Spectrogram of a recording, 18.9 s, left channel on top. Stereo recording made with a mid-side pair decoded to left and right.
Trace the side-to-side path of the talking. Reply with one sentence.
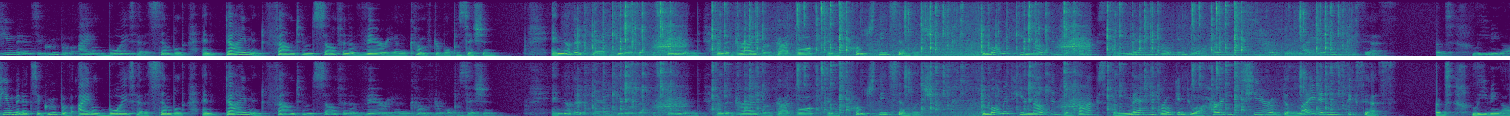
In this clip you hear the talking go left and come back.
